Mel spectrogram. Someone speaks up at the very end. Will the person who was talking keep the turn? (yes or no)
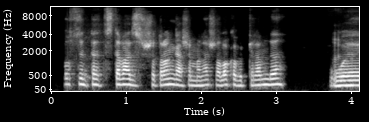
yes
